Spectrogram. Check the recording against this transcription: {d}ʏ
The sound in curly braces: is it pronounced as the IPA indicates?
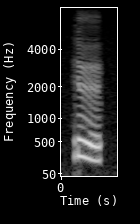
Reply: no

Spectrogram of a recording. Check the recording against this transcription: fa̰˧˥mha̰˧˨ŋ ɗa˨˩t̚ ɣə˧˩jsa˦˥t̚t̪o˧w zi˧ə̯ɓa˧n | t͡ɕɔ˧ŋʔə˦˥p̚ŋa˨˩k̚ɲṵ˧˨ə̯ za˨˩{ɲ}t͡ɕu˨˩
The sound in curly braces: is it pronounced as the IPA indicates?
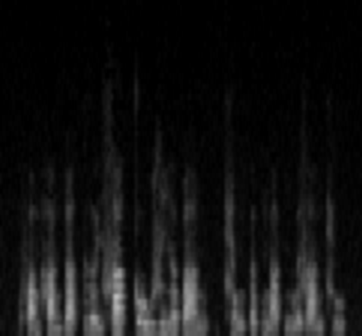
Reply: no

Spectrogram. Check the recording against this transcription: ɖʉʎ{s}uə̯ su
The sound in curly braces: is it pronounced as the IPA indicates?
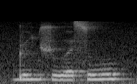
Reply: no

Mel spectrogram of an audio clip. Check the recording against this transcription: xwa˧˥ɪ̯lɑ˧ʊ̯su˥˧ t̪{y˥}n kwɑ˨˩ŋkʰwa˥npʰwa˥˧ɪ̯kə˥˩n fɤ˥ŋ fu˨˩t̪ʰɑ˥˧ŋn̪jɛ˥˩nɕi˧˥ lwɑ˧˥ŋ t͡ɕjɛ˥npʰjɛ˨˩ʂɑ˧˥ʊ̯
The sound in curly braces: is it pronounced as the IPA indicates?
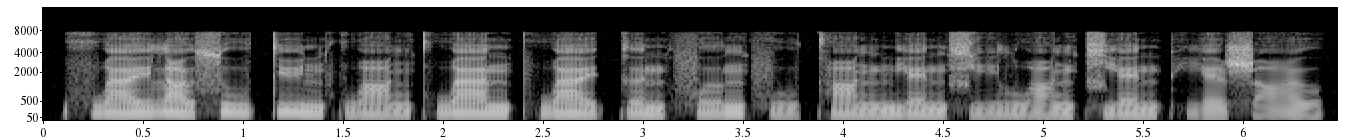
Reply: no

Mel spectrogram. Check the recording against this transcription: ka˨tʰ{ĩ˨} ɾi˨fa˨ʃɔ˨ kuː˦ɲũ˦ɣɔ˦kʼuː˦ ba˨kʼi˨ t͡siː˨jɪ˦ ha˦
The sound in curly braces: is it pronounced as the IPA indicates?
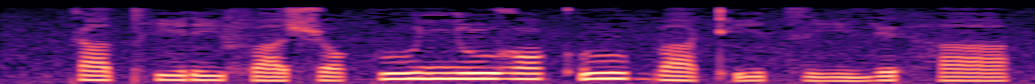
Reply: no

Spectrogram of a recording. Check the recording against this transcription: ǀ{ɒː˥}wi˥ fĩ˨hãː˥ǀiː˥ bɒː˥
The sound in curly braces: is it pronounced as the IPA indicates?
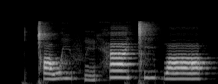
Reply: no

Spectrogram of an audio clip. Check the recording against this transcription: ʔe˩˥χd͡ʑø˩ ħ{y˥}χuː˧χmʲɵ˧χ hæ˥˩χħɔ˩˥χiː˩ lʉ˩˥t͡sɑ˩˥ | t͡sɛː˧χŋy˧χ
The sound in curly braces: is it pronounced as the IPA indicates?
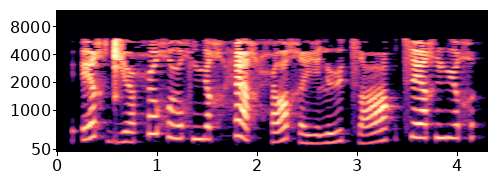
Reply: no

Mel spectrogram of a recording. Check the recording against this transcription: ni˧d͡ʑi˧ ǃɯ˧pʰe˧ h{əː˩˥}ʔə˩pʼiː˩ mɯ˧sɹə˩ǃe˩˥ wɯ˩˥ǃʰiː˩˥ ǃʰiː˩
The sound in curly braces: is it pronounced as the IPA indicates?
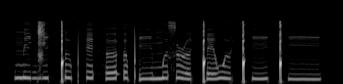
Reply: yes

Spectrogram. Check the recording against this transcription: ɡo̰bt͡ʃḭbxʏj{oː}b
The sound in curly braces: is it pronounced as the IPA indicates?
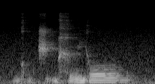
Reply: yes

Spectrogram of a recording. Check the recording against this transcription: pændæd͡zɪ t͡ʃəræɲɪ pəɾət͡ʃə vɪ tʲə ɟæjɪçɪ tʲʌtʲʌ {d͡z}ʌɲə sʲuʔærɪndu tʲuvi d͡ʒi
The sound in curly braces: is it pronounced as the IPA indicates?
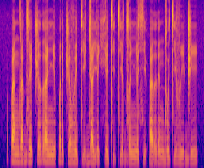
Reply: yes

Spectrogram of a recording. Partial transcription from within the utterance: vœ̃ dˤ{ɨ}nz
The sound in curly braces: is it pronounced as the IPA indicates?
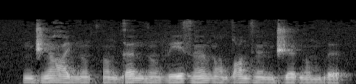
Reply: no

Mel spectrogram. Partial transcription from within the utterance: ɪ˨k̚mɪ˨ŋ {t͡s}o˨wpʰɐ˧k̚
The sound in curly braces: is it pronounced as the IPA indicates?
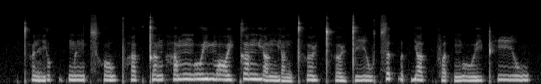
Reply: no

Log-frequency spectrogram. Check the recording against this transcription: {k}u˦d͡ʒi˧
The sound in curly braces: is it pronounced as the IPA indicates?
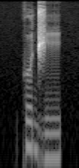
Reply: yes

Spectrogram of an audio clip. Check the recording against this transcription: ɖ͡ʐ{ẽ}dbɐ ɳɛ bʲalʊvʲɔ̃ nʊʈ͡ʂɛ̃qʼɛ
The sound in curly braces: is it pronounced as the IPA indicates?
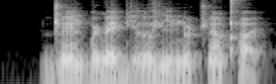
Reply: no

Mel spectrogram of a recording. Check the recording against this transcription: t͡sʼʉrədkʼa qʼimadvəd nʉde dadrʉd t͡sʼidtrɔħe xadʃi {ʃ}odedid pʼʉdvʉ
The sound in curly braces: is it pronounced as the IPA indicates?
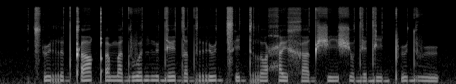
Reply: yes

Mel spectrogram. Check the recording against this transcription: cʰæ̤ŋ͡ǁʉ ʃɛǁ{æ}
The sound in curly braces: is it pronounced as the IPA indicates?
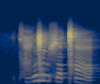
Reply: yes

